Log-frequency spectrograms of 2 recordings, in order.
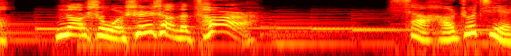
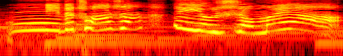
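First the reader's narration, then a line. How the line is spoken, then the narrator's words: Shrieking. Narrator (Chinese): 他尖叫起来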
